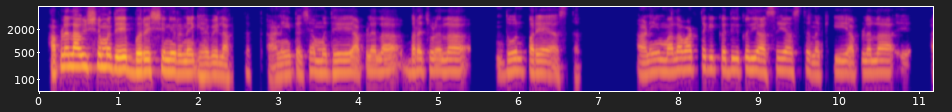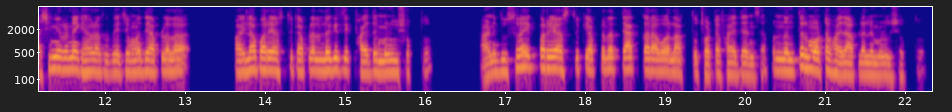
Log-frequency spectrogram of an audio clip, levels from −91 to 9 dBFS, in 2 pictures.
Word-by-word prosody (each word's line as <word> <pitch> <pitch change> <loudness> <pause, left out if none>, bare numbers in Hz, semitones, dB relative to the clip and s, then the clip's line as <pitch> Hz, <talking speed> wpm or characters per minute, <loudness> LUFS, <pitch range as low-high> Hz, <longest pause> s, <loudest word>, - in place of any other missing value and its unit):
आपल्याला 225 +1 +7
आयुष्यामध्ये 220 -3 +8
बरेचसे 170 +2 +6
निर्णय 155 -2 +5
घ्यावे 135 0 -2
लागतात 125 +4 -6 0.3
आणि 130 +5 -4
त्याच्यामध्ये 155 +2 -2
आपल्याला 85 +2 -1
बऱ्याच 170 0 -3
वेळेला 170 -1 -1 0.5
2 170 +3 0
पर्याय 155 -1 +1
असतात - - -9 0.8
आणि 150 +4 -2
मला 165 +2 +1
वाटतं 190 +2 -1
की 190 -1 -3
कधी-कधी 180 +1 0
असंही 180 +2 -1
असतं 170 -1 -4
ना, 140 - -4
की 155 -1 -6
आपल्याला 160 0 -3 0.5
असे 195 - -8
निर्णय 190 -1 +1
घ्यावे 165 0 -3
लागतात. 155 -2 -5
त्याच्यामध्ये 160 +2 -3
आपल्याला 85 - -1 0.6
पहिला 165 +4 0
पर्याय 180 -1 +2
असतो 180 +2 -11
की 175 - -2
आपल्याला 170 +1 -2
लगेच 180 0 0
एक 175 - -3
फायदा 150 +1 -1
मिळू 155 +1 -1
शकतो 155 +2 -15 0.7
आणि 140 +5 -3
दुसरा 165 +5 -2
एक 210 +1 -2
पर्याय 200 -1 +4
असतो, 185 0 -2
की - - -3
आपल्याला 95 0 -2
त्याग 95 - +2
करावा 85 -1 0
लागतो 80 -2 -5
छोट्या 135 +2 -3
फायद्यांचा, 135 +2 -5
पण 175 - -5
नंतर 170 +6 +1
मोठा 180 -2 +2
फायदा 145 -3 -1
आपल्याला 140 +1 -3
मिळू 135 0 -4
शकतो. 125 -2 -18
160 Hz, 160 wpm, -20 LUFS, 145-180 Hz, 0.8 s, आयुष्यामध्ये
